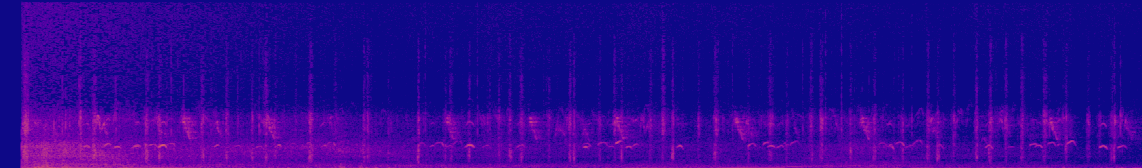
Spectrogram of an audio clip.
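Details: Pet emu chicks, five weeks old, giving a steady stream of short, arched whistled peeps, several per second, over sharp tapping and clicking sounds and a low background rumble.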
